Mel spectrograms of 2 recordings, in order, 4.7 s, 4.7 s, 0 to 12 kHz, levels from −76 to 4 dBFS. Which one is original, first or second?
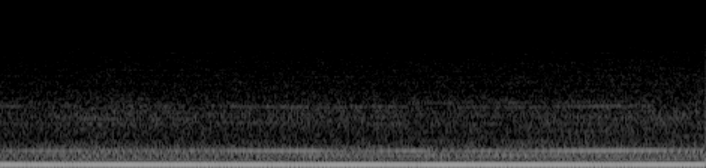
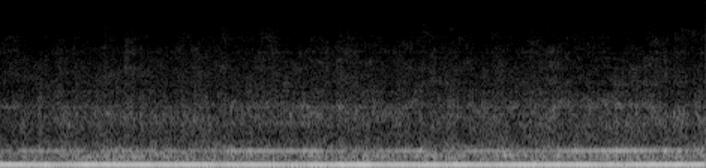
first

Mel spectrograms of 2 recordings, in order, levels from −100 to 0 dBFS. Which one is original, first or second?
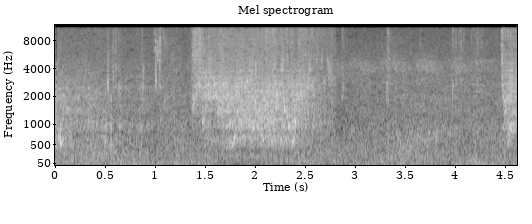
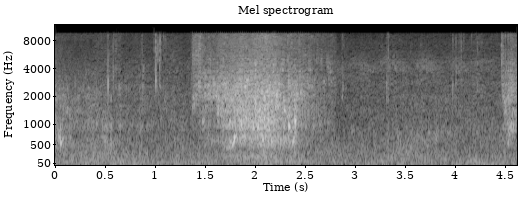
second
